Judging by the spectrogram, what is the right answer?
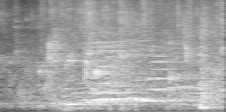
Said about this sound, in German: Es tropft in der Eisgrotte am Rhone-Gletscher, nur ein paar hundert Meter entfernt von der Furka Passstraße.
